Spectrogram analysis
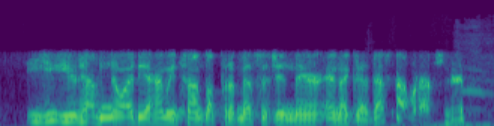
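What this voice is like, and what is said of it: Southern American accent. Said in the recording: “as you can hear, ... has a Southern accent”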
